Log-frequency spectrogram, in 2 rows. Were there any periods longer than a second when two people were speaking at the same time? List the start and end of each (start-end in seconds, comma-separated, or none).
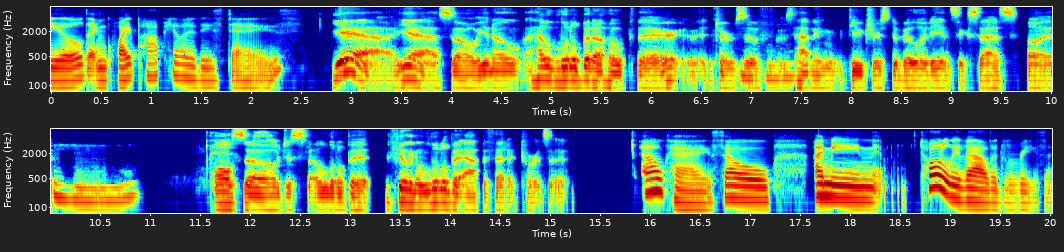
none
